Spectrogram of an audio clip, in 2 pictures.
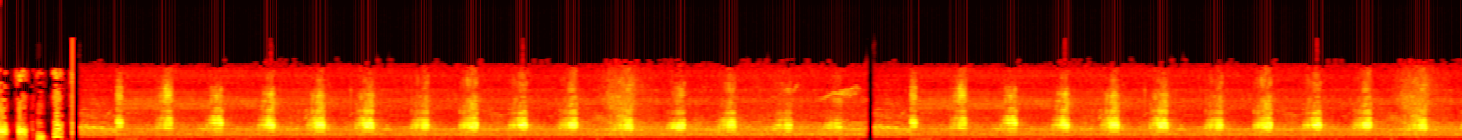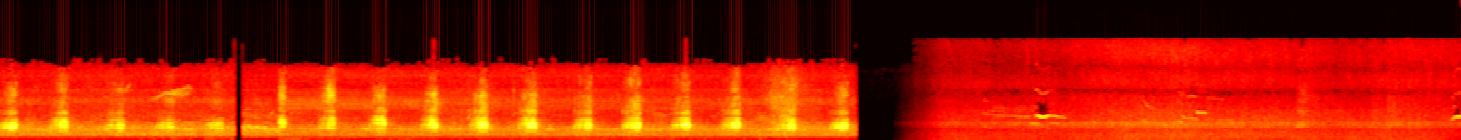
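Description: A duck quacking in a steady run, about two quacks a second, which cuts off abruptly. For the last few seconds it gives way to sea surf with faint gull calls.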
